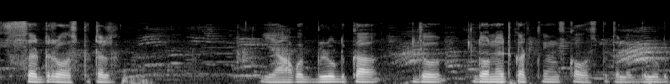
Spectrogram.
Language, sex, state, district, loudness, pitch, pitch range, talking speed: Hindi, male, Jharkhand, Sahebganj, -18 LUFS, 120 Hz, 115-140 Hz, 135 wpm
